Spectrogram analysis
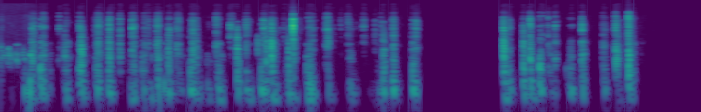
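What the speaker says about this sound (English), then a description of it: "That's the clackiest keyboard I've ever heard." A very clacky computer keyboard typed in quick, dense bursts of sharp clicks, pausing briefly before another short flurry, close and alone with no voices.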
